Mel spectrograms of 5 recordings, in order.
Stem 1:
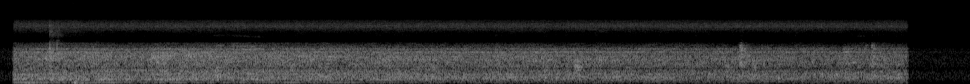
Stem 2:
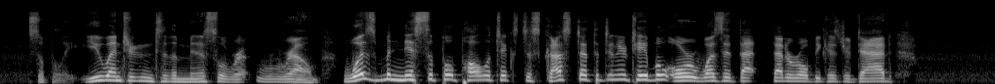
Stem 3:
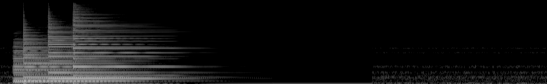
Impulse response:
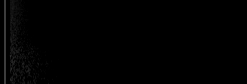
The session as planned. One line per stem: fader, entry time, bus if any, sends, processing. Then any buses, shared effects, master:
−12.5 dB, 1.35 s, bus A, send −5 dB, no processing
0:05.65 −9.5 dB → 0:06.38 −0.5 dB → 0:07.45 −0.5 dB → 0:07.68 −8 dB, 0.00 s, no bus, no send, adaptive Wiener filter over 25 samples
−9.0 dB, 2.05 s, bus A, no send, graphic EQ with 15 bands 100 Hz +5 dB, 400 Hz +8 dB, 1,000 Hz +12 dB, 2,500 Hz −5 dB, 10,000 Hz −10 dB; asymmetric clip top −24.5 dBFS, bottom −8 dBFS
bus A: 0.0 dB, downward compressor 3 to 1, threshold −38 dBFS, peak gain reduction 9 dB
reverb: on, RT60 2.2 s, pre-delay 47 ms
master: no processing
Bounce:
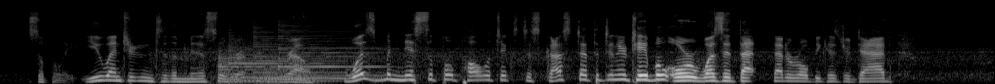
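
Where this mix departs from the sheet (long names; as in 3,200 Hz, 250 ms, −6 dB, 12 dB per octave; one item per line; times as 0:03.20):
stem 1 −12.5 dB → −24.5 dB
stem 2: missing adaptive Wiener filter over 25 samples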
